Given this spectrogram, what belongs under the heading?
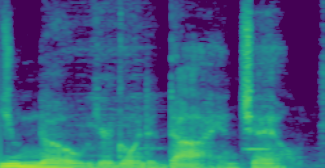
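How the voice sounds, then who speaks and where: A man's cartoonish character voice, growling and very deep in pitch, with fairly even intonation and a fairly slow pace. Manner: low, restrained intensity.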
